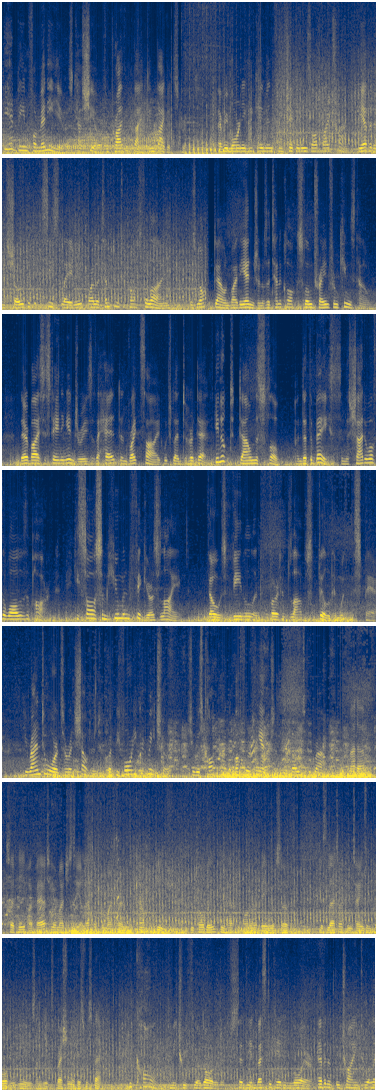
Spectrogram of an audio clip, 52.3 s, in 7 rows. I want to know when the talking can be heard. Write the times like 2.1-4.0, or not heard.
0.1-3.7, 4.3-52.3.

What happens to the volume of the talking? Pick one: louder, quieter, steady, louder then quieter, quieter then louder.
steady.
